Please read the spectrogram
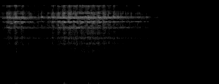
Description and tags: Tambo-Pattern 02
(c) Anssi Tenhunen 2012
